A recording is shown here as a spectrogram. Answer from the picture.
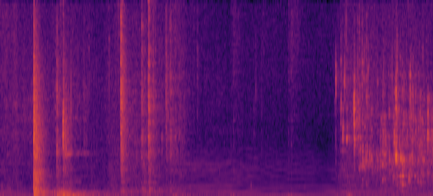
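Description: A single sharp click about a third of a second in, then caffenol developer being poured from a glass beaker into a plastic film developing tank near the end. Soft background music with sustained chords runs throughout.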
